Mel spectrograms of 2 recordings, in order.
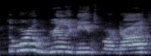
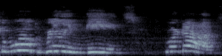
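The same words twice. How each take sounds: First: It is said straight through without a pause. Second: A pause sets off a key word in it. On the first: The speaker calls it wrong. "Instead of saying" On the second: The speaker calls it right. "instead say"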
